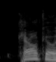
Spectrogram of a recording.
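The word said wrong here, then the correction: Carolco: Carralco is actually how it's pronounced.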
